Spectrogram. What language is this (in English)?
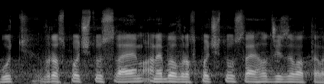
Czech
